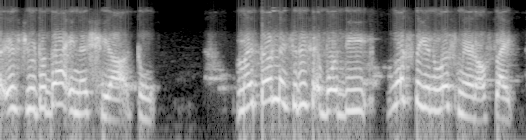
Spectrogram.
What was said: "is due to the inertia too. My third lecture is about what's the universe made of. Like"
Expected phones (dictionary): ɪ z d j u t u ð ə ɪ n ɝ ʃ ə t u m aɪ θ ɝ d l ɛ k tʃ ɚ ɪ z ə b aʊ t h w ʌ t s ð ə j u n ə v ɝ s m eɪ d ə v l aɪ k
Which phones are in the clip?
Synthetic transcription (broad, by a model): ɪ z d j u t u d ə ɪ n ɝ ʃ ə t u m aɪ t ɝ d n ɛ tʃ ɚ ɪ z ə b aʊ t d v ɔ t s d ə j u n ə v ɝ s m eɪ d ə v l aɪ k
